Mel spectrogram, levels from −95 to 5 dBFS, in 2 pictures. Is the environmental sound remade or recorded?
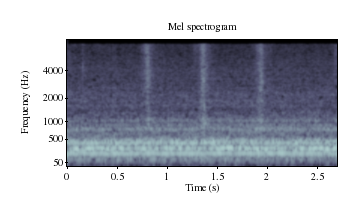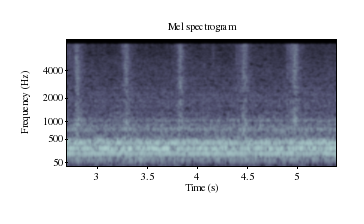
remade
